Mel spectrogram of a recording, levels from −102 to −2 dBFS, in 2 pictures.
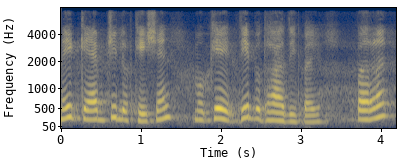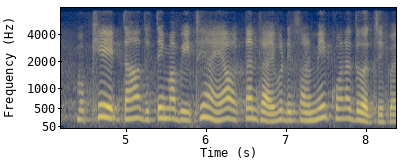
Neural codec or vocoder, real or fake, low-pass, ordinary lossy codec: codec, 16 kHz in and 24 kHz out, 0.9 kbps, LongCat-Audio-Codec, fine tuned four codebook decoder; fake; 7.2 kHz; none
